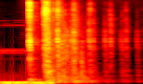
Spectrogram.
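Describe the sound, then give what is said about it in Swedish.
A low hum fills the first moment, then a room door is shut behind someone with a solid thump, followed by a quick run of small latch clicks as it clicks into place, and the sound fades out. Fairly loud, no voices. “Jag stängde dörren bakom mig.”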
